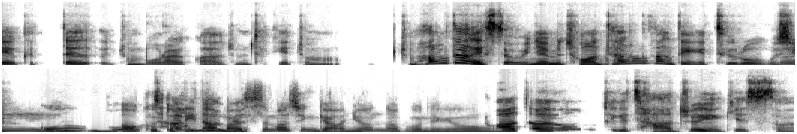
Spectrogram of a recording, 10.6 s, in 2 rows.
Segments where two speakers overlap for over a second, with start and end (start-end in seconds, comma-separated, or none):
5.2-6.9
